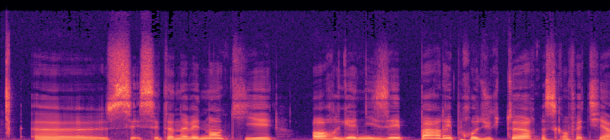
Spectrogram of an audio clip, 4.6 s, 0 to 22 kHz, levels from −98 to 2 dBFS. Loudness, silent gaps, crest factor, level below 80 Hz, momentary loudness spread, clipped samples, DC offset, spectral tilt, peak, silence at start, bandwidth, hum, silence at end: -19 LUFS; none; 18 dB; -44 dBFS; 5 LU; under 0.1%; under 0.1%; -4 dB/octave; 0 dBFS; 0.05 s; 17.5 kHz; none; 0 s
